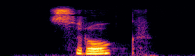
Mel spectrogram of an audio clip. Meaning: 1. period, span 2. date, term, time
- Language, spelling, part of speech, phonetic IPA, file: Russian, срок, noun, [srok], Ru-срок.ogg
